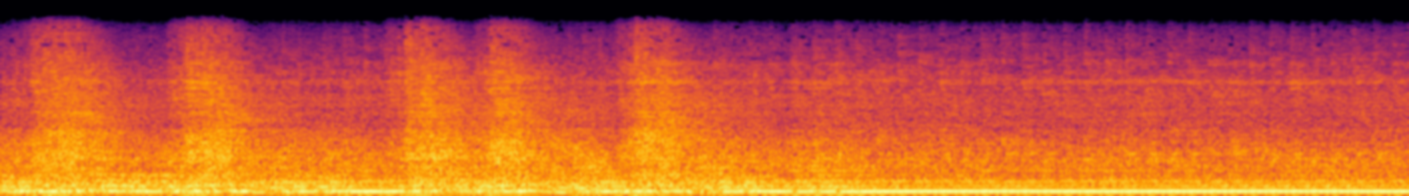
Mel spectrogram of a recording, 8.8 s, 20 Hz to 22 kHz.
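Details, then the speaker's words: 1963 Chevrolet C20 with a 394 Olds V8, unrun since 1998, fired on the first crank: steady low idle with an even beat and no knocks or misses, a few brief louder swells early on; normal idle. "I'm surprised first crank it fired up woo that is exciting"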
